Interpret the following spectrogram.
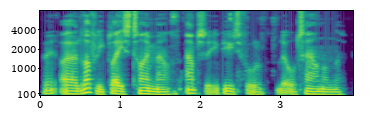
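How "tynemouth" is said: ordinary talk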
